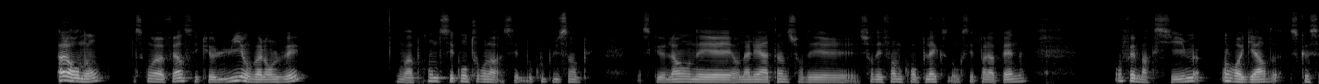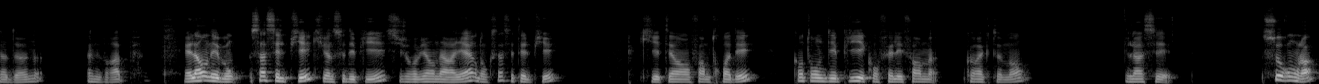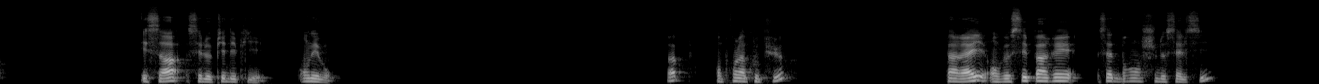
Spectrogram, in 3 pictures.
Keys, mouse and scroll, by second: 1.3 click, 3.4 u, 4.0 click, 5.1-6.9 middle drag, 6.9-7.3 scroll up 1, 7.3-11.3 middle drag, 11.3 u, 11.5-12.0 scroll down 2, 12.0 a, 12.2-13.8 scroll down 2, 13.8 u, 16.8 ctrl+z, 17.9-23.7 drag, 23.7 u, 24.7 click, 25.1 middle click, 25.4-26.1 scroll up 1, 29.8-30.1 scroll down 5, 30.1 middle click, 31.1 click, 31.5-33.1 middle drag, 33.1 shift+click, 33.4 shift+click, 34.2-36.2 middle drag, 36.2-36.6 scroll down 2, 36.6-38.3 shift+middle drag, 38.3-39.5 scroll up 2.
